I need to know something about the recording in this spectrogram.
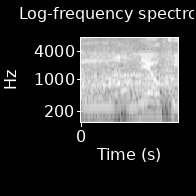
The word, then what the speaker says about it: gnocchi: I want the gnocchi. How do you say it? Gnocchi? Ganachi.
